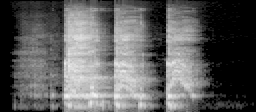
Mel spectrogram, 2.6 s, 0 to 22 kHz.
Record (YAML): cough_length: 2.6 s
cough_amplitude: 27097
cough_signal_mean_std_ratio: 0.46
survey_phase: beta (2021-08-13 to 2022-03-07)
age: 45-64
gender: Male
wearing_mask: 'No'
symptom_cough_any: true
symptom_runny_or_blocked_nose: true
symptom_sore_throat: true
symptom_headache: true
symptom_onset: 3 days
smoker_status: Never smoked
respiratory_condition_asthma: false
respiratory_condition_other: false
recruitment_source: Test and Trace
submission_delay: 2 days
covid_test_result: Positive
covid_test_method: RT-qPCR
covid_ct_value: 35.4
covid_ct_gene: N gene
